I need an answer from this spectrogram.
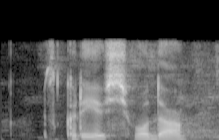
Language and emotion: Russian, neutral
